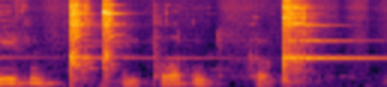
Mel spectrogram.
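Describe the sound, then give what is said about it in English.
Clattering pots and jars fall over and roll around inside a kitchen spice cupboard: a few sharp glassy clinks with ringing tails, the last one loudest, heard between bits of narration. “That is the sound of pots and jars falling over and rolling around inside the cupboard.”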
